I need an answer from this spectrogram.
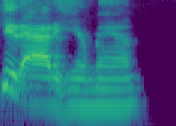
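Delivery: put-on tough-guy voice, hard and dismissive. Retelling a threat from a fired worker's brother: imitating own tough front. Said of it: "I was putting on a front like".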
